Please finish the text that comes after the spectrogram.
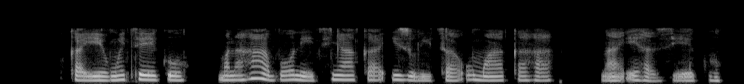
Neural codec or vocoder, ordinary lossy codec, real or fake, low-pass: none; none; real; 5.4 kHz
